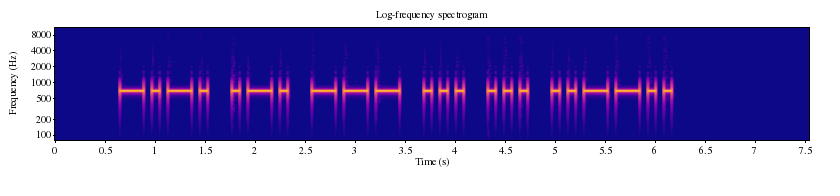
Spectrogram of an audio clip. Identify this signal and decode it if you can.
Morse code, heard as a keyed tone, about 15 wpm, 700 Hz. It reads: CROSS?
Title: 3x Word-Spacing - Sentences from Top 300 Words - 15wpm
